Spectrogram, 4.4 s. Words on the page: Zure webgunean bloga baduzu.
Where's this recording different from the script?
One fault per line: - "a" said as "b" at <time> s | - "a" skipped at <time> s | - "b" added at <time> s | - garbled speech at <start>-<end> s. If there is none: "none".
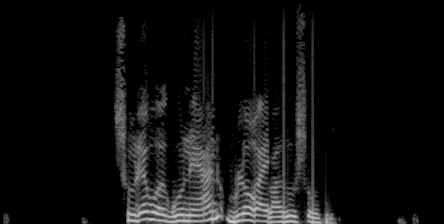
none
